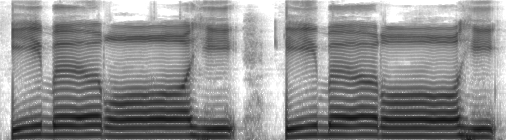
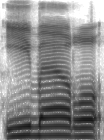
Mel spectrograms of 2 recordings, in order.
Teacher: pantulannya bukan ke a kalau ke a berarti itu harakat fathah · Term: memantul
